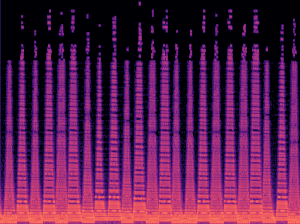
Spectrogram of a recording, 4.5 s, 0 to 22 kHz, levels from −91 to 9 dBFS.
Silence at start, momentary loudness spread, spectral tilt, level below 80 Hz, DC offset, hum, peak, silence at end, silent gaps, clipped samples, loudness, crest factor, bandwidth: 0 s; 0 LU; -3 dB/octave; -54 dBFS; under 0.1%; none; -4 dBFS; 0 s; none; under 0.1%; -16 LUFS; 12 dB; over 20 kHz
